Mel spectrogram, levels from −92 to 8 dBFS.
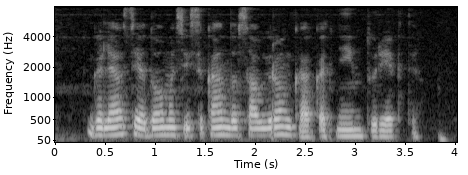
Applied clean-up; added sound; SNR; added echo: none; none; none; none.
